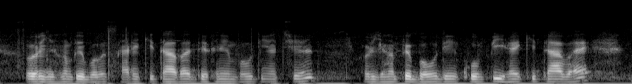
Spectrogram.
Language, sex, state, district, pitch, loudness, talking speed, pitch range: Maithili, male, Bihar, Supaul, 125 Hz, -22 LUFS, 210 wpm, 120-125 Hz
